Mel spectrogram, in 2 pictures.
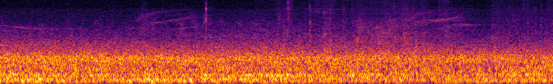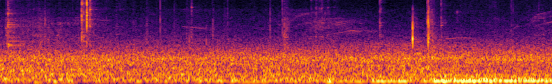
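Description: Outdoor ambience: a steady background hiss with a few faint bird chirps and several small sharp clicks. A low hum rises near the end.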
